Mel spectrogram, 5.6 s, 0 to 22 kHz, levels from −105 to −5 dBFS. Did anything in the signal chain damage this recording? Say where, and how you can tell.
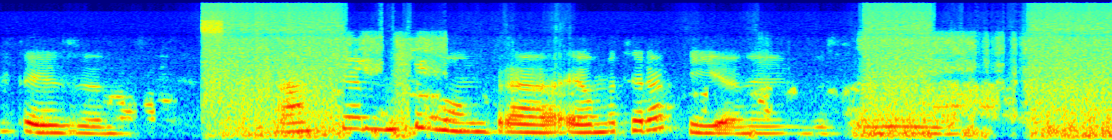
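Yes. The damage is in the call processing. Speech suppressed in double talk appears at 0.0 to 0.11 s, 1.73 to 4.31 s and 4.69 to 5.15 s. The speech dips by about 30 dB, and by about 15 dB in the last stretch. The likely cause is an echo canceller that could not tell this talker from loudspeaker echo and turned both down.

An echo leak runs from 0.34 to 0.91 s. A second copy of the speech trails the original by 332 ms, about 15 dB quieter. That fixed lag points to sound returning through a loudspeaker and microphone. It is likely that the far end's echo canceller left part of that pickup in place.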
